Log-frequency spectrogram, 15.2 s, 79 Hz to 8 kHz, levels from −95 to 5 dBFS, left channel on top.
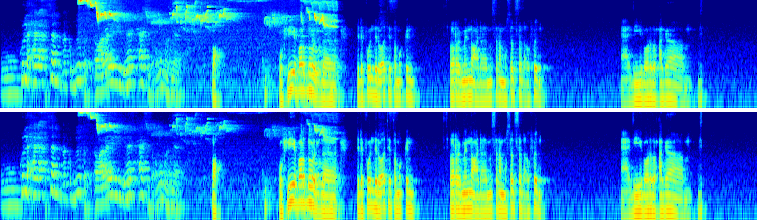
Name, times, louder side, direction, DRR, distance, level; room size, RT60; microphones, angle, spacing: voice 1, 0.0-3.6 5.9-6.7, left 1 dB, 10° right, 3.2 m, -42 dB
sound 1, 1.5-2.5 3.2-4.7 5.3-5.7 6.0-6.8, left 13 dB, 55° left, 0.6 m, -30 dB
voice 2, 5.6-8.3 9.0-10.9 12.4-14.0, right 3 dB, 45° right, 0.6 m, -32 dB
22.5 x 12.5 x 2.7 m
head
